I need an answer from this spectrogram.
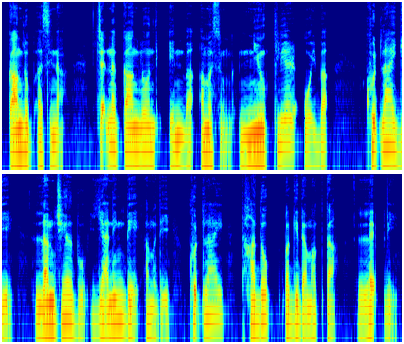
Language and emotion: Manipuri, neutral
